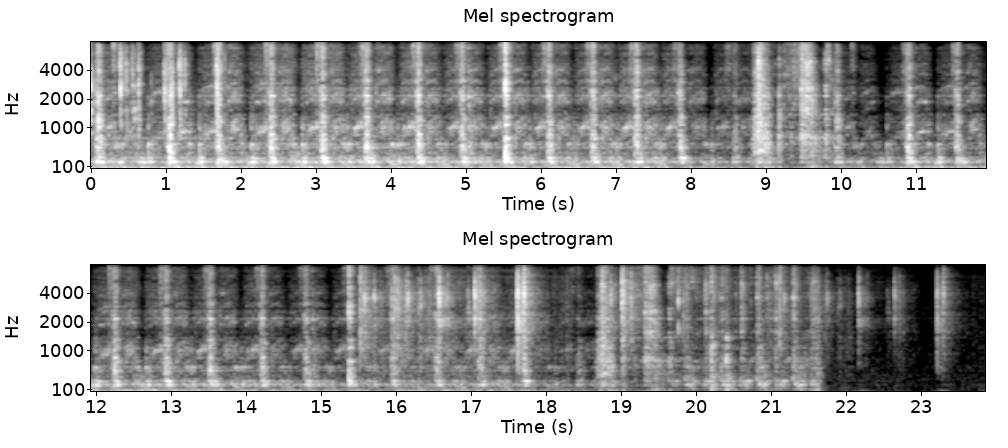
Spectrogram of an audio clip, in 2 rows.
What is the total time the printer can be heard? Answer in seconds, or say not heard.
22 s.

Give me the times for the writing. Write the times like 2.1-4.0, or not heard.
not heard.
